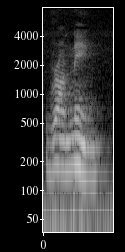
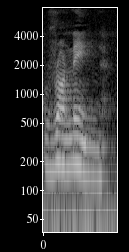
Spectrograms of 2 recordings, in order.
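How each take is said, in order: The two takes are said the same way.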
